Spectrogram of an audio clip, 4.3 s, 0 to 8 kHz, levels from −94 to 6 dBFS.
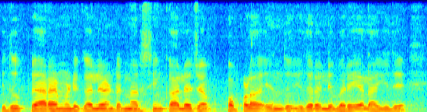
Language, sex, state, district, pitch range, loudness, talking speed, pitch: Kannada, male, Karnataka, Koppal, 135-145 Hz, -14 LUFS, 140 wpm, 140 Hz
